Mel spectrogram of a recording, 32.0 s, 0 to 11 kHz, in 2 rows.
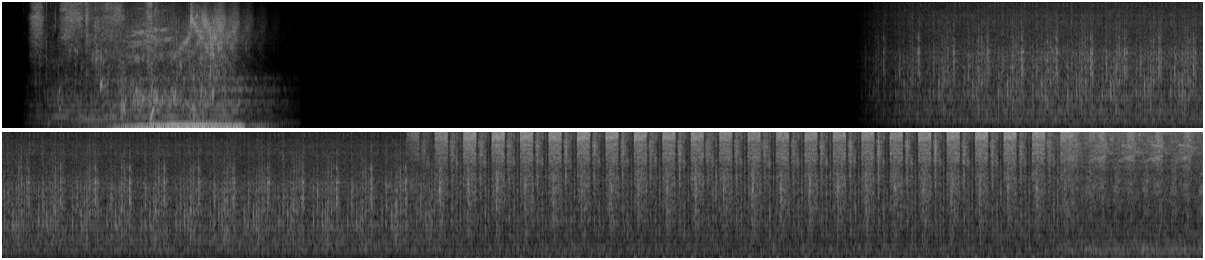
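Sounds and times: machinery rhythmic mechanical clatter: 11.5 - 32.0
fast hissing rhythmic pulse: 21.4 - 32.0.

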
